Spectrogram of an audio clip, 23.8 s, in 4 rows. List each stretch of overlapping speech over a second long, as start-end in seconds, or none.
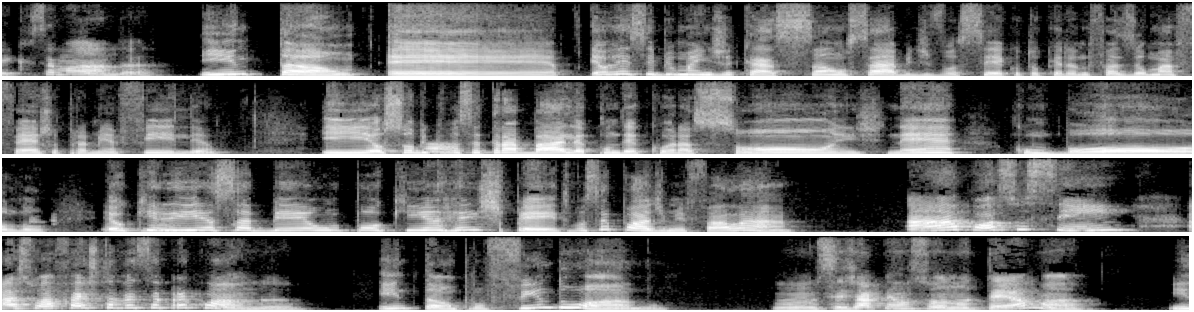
none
